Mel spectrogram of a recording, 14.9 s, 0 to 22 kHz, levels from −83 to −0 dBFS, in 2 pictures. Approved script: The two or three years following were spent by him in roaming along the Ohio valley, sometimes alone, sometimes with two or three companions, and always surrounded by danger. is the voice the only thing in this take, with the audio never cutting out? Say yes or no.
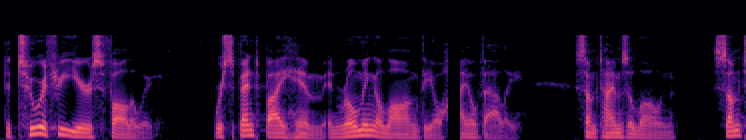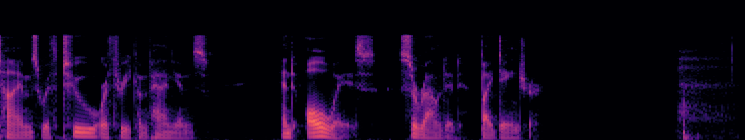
no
